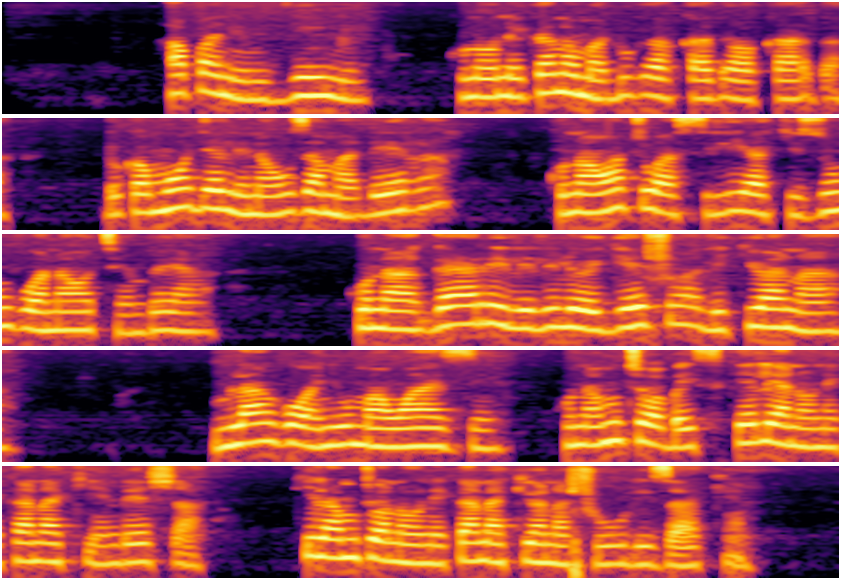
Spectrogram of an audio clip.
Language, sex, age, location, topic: Swahili, female, 25-35, Mombasa, government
